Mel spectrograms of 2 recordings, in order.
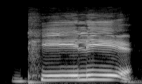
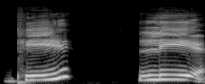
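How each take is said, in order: First: ढीली joined as one slow word; blended word. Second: ढीली split into ढी, long pause, ली; rising ढी, then falling ली; syllable by syllable. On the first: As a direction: read ढीली whole with drawn-out ई, falling at the end. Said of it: "खींच के पढ़ना है". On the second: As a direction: sound out ढीली very slowly in two parts. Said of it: "एक एक अक्षर का उच्चारण करना है". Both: Shown as a demonstration.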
